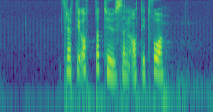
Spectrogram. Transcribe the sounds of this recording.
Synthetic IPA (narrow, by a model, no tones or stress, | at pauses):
t̪ʰɾɛt̪ːɪʔɔt̪ːat̪ʰʉ̟ːsənɔ̰t̪ːɪt̪ʰv̥oː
